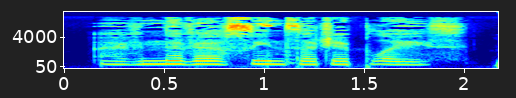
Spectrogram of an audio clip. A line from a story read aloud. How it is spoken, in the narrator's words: Mira whispered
